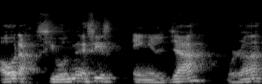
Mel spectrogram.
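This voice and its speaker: An animated, somewhat breathy male voice with ordinary pitch variation. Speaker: financial advisor. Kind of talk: online talk with audience Q&A. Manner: fast.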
